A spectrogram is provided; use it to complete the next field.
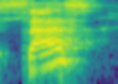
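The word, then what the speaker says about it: Szasz: Exacto, y Thomas Dass, acuérdense, se escribe S-Z-A-S-Z, así se escribe Dass, S-Z-A-S-Z.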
